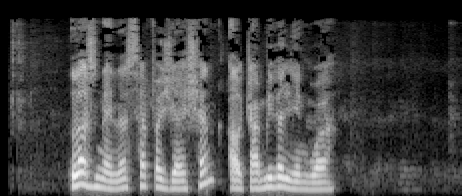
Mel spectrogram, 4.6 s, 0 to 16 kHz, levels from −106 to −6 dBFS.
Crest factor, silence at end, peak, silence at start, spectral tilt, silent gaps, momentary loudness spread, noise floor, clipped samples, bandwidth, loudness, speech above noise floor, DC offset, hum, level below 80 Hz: 20 dB; 1.3 s; -4 dBFS; 0.7 s; -5.5 dB/octave; none; 9 LU; -66 dBFS; under 0.1%; 11.5 kHz; -22 LUFS; 45 dB; under 0.1%; none; -74 dBFS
